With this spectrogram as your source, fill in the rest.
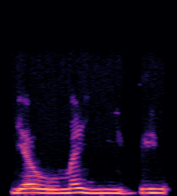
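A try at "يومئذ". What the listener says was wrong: பிழை. ஈ இல்ல. அதான் பிழை. இப்ப யாதான் வந்து எப்படியா ஈதீன் யாதான் உச்சரிக்கப்படுது. ஈதான். அப்ப அங்க யா வந்து அப்படி வரும். ரெண்டு ஒரே மாதிரி உச்சரிப்பு வருது. பிழையே.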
